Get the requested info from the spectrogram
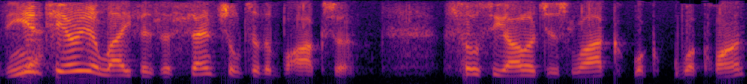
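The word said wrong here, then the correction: Loïc Wacquant: how do you say his name? – Loic Wacquant.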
